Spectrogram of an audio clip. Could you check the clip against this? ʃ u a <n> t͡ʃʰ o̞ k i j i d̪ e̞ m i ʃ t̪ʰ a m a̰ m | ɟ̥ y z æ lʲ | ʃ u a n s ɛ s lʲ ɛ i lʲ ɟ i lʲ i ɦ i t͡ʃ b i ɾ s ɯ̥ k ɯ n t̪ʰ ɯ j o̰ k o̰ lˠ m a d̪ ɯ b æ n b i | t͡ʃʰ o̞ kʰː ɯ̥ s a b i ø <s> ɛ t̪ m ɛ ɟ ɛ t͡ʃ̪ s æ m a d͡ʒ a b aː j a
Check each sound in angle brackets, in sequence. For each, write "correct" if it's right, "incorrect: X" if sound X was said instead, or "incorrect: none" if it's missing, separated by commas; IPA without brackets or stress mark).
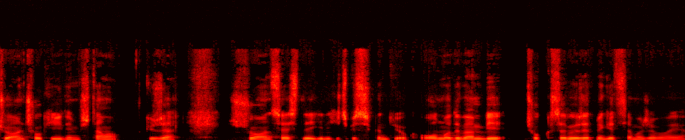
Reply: correct, incorrect: z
